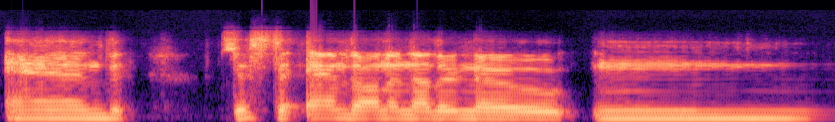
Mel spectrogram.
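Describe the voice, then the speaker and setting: A trumpeter guesting on a podcast explains jazz tone and technique in a teacherly way, repeating words for emphasis. He speaks slowly and completely flatly in a medium-pitched voice that is bright, forceful, clear and resonant. The muffled recording has no room sound.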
